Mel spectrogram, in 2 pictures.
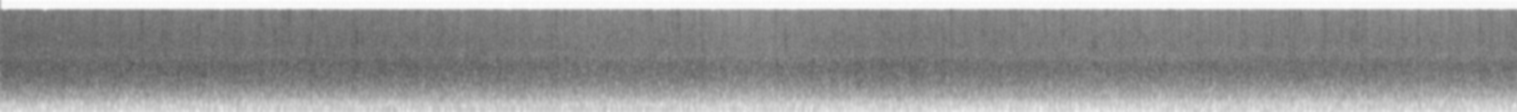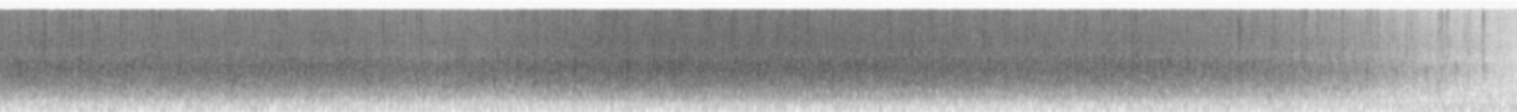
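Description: A large concert audience applauding steadily at the end of a performance, dying away near the end.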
